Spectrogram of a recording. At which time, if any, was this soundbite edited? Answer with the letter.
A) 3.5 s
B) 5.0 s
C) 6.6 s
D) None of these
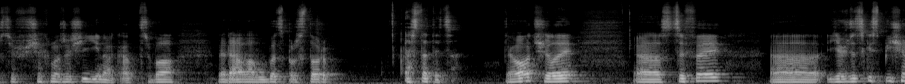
B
